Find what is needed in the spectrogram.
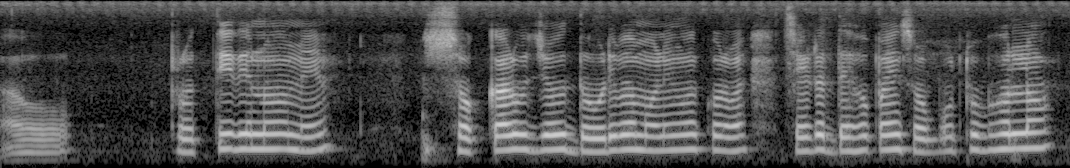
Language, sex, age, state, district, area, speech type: Odia, female, 45-60, Odisha, Sundergarh, urban, spontaneous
